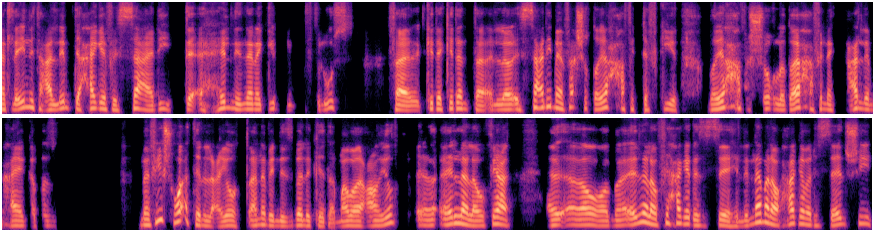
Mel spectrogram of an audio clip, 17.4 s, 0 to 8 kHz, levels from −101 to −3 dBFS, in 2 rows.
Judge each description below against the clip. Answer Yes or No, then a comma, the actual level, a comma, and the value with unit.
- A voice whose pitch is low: No, medium, 145 Hz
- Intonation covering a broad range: No, average, 4.0 semitones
